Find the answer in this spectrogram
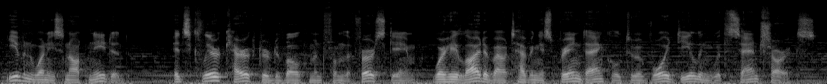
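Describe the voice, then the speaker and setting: A man narrating a scripted countdown of favorite video game characters, enthusiastic with casual slang. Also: lowish voice.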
